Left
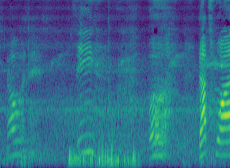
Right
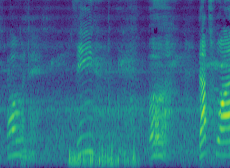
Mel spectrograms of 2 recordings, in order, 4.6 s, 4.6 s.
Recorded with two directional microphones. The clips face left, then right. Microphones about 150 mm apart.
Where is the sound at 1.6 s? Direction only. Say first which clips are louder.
Right 3 dB; 5° right (ahead or behind).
